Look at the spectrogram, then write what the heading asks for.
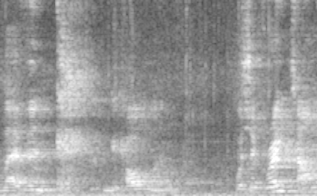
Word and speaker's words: Lewin: Parliament the sad Rabbi Aaron Lewin pronounced Levin McCollum was a great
